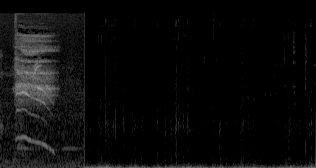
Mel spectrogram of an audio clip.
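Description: A woman's brief vocal sound sliding down in pitch, then loud, irregular low rumbling and knocking as the camera is handled close up.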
